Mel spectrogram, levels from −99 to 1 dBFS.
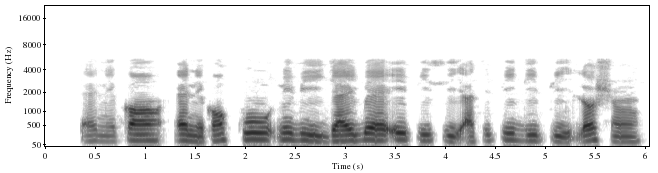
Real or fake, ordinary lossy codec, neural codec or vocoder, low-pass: fake; none; vocoder, 44.1 kHz, 128 mel bands every 256 samples, BigVGAN v2; 5.4 kHz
